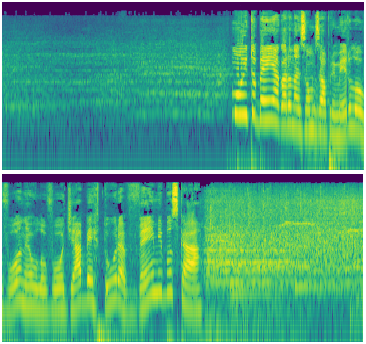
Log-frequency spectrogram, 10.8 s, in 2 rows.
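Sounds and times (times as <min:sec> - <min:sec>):
speech: 0:03.4 - 0:09.0
audience applause: 0:08.3 - 0:10.8.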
